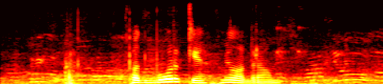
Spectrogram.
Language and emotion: Russian, neutral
